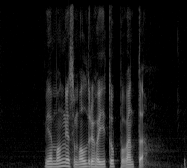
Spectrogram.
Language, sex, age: Norwegian, male, 25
